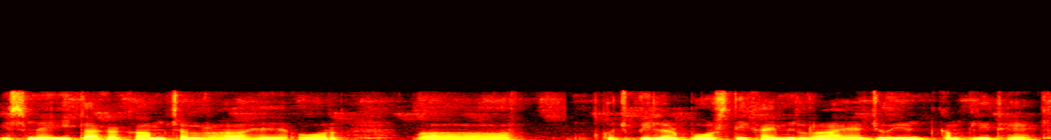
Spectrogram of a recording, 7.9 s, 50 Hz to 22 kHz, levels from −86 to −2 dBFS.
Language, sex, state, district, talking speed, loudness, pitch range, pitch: Hindi, male, Arunachal Pradesh, Lower Dibang Valley, 145 wpm, -18 LUFS, 105-115 Hz, 105 Hz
